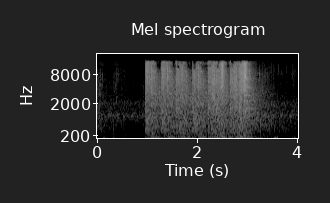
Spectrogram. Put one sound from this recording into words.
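Footsteps tread quickly on hard ground.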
